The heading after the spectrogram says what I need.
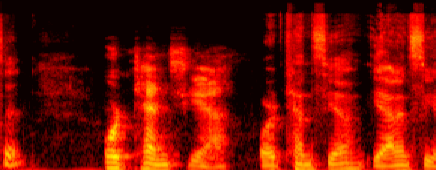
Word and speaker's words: Hortensia: Or how do you pronounce it? Hortensia.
